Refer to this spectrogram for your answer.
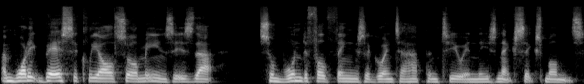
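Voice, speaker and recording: In a very clean recording with a silent background, a man speaks at a fairly high pitch with ordinary pitch variation, a dark, mellow tone, and a dry, close sound with no echo. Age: 50s. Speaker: spiritual healer and card reader. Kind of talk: live-streamed inspirational card reading.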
